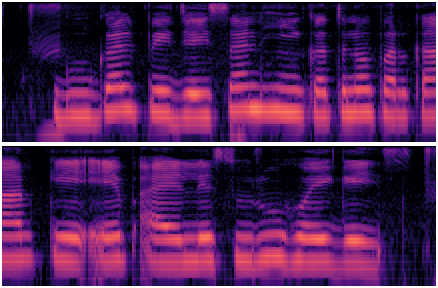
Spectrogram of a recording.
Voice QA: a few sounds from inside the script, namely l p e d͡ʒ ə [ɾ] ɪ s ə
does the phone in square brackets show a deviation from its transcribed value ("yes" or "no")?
yes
